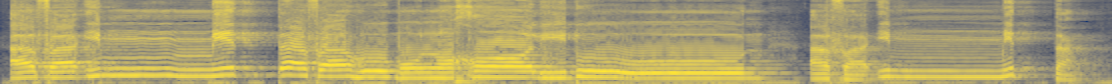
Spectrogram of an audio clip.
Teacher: Berikutnya di sini ada bulat lingkaran, maka sifir mustadir, menghilangkan tanda panjang. Fa dibaca pendek, langsung gabung kepada huruf hamzah yang kasrah.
